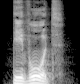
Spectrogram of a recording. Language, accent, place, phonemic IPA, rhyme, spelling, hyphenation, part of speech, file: German, Germany, Berlin, /deˈvoːt/, -oːt, devot, de‧vot, adjective, De-devot.ogg
- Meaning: submissive, servile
